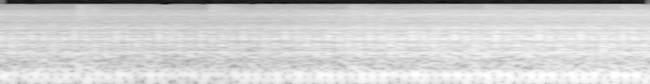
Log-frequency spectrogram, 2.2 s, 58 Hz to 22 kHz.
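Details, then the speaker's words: Toyota SW4 2017 with 2.8 1GD diesel, engine fitted after the original ingested water and dirt through the intake, at idle with oil pressure above 4 bar: steady, even clatter and smooth low throb, no knocks or misses. Healthy idle, "better than new." "Rapaz, tá melhor que novo. Nota 10, né?"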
